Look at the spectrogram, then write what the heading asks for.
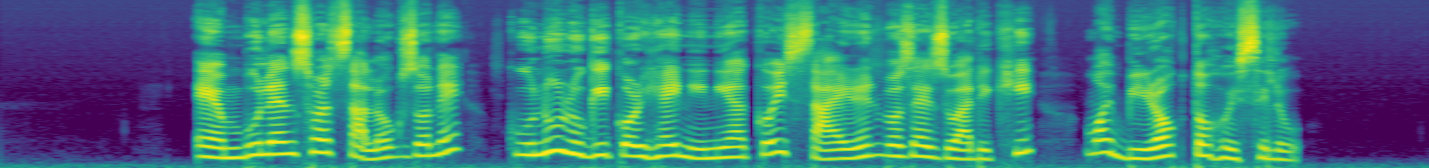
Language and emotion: Assamese, disgusted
